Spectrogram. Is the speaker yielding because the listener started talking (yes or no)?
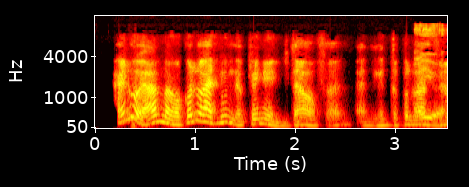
no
